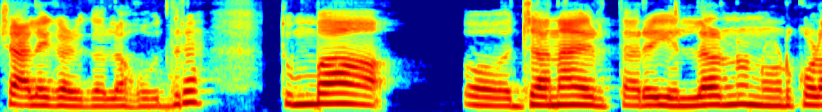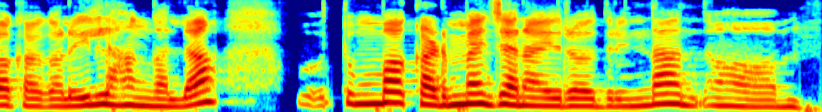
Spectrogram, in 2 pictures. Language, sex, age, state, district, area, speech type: Kannada, female, 18-30, Karnataka, Shimoga, rural, spontaneous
